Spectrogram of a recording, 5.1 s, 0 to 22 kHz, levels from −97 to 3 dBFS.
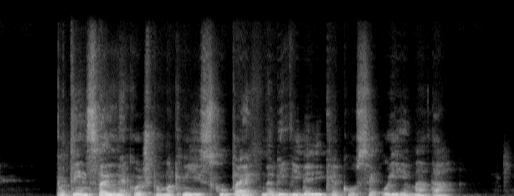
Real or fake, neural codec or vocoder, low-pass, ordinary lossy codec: fake; codec, 44.1 kHz, 7.8 kbps, Pupu-Codec; 19.8 kHz; none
